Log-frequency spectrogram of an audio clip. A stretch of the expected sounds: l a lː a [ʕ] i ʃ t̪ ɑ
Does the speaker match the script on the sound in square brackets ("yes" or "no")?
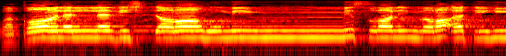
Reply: no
